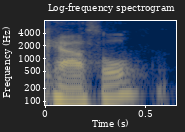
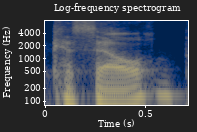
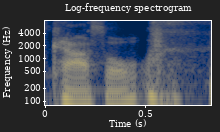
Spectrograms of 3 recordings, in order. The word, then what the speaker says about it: Casel: I'm Brian Casel. Most of the world pronounces it Casel, but it's Casel, even though it's not spelled that way.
